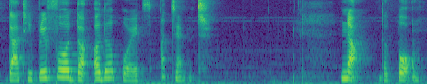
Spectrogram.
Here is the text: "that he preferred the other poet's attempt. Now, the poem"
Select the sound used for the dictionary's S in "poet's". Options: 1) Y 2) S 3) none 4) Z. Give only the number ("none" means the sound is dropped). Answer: 2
